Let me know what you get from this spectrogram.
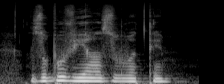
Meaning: to oblige, to bind
- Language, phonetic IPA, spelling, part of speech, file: Ukrainian, [zɔbɔˈʋjazʊʋɐte], зобов'язувати, verb, Uk-зобов'язувати.ogg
